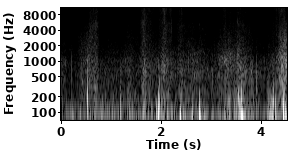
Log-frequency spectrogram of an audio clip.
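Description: Horse hooves clip-clop at a walk after a day of ranch riding, a loose, uneven series of soft thuds and knocks that comes steadily over low background noise.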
